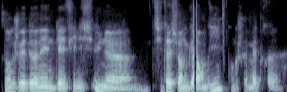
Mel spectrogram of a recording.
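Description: A man's voice: mid-range voice, steady tone, fast, darkish tone. A man giving a screen-share tutorial to teachers, explaining plainly with frequent fillers. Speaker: teacher trainer.

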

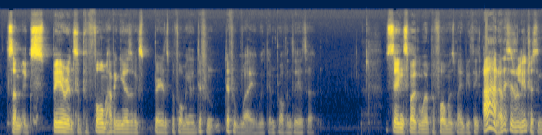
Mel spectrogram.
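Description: A middle-aged Welsh man talking as a podcast guest. His voice sits fairly low, and he speaks hesitantly, pausing on fillers and restarting his sentences as he works out what to say. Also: fairly bright tone, husky. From Wales. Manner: hesitant, thinks aloud with many fillers and restarts. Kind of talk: casual interview chat.

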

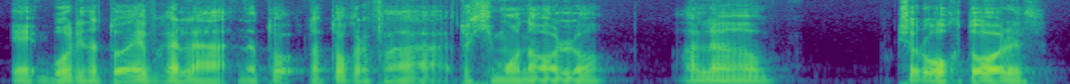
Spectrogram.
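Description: A man in his thirties with a Cypriot Greek accent and a lowish voice tells his own story on a podcast. He talks in an impulsive, heartfelt, spontaneous way, full of emotion. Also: darkish tone. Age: 30s. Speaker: guest author and coach. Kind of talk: casual interview chat.

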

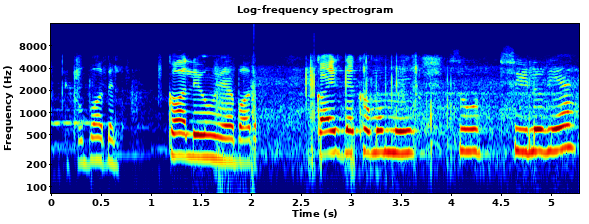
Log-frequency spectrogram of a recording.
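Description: A woman's voice: sits high, a little slow, lo-fi sound, noisy background. A woman vlogging casually outdoors with her phone, chatty and always telling viewers to look. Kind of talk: casual walking vlog. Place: outdoors in a village around home. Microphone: phone held while walking.

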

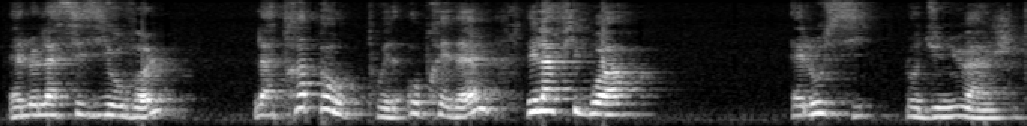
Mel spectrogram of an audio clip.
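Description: A woman telling a children's story aloud in a calm, measured and soft way. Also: fairly low pitch. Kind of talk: gentle read-aloud storytelling. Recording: roomy echo.

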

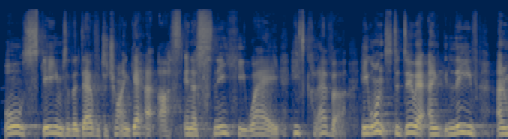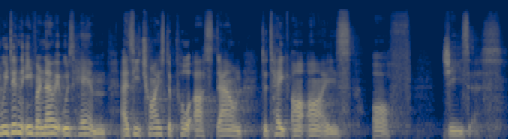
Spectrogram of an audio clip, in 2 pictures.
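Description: A man preaching a sermon in church, telling vivid stories and acting out voices in a hushed tone. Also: a little high, a little slow, few pauses.

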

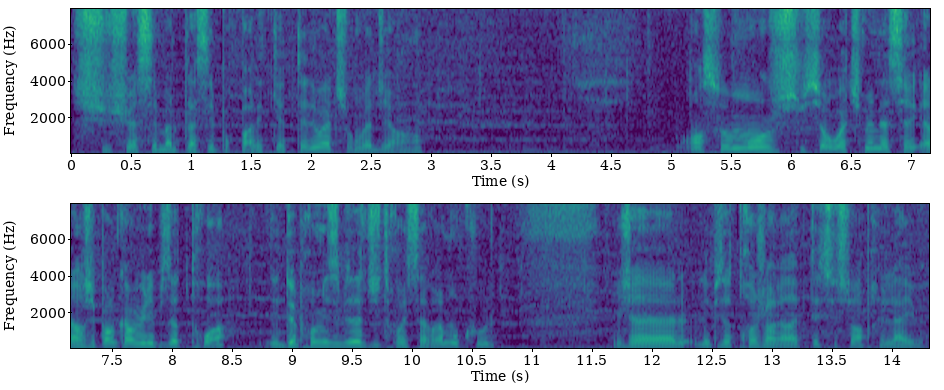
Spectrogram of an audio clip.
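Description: A man's voice: medium pitch, brisk, dark tone, faint music behind. A man hosting a casual live stream, chatting and reacting to viewers' comments.

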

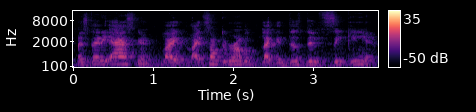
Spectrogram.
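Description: A woman's voice: medium pitch, animated, moderate pace, gravelly, pushed and bright. An American woman in a casual mukbang chat, chewing while she talks as she eats. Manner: chewing while talking, eating salad. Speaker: mukbang host. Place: indoor room at a table. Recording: roomy echo, faint background noise.

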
